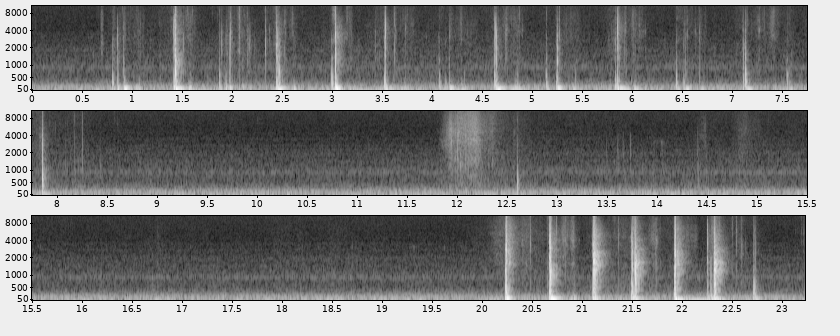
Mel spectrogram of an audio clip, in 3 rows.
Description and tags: walking footsteps flat shoes tile floor 4
A woman walking in flat shoes (flats) on tile floor. Made with my hands inside shoes in my basement.
female, flat, flats, floor, footsteps, shoes, tile, walking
